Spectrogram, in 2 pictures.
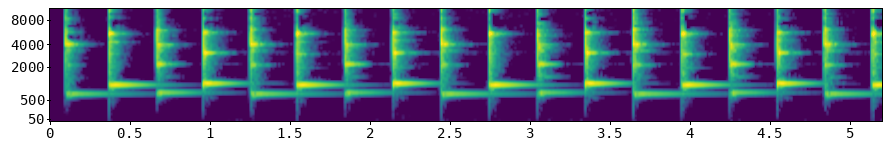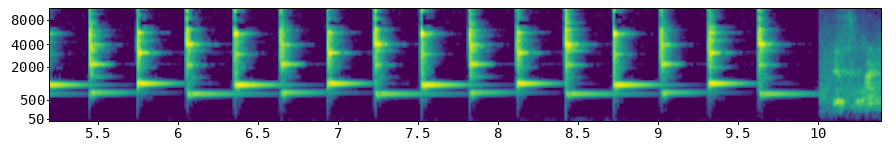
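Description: Chime-like dinging sound effect, two notes alternating low-high at about three strikes a second, steady and even throughout.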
